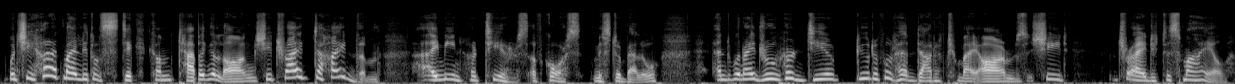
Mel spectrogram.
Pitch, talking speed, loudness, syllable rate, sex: 195 Hz, 175 wpm, -19 LUFS, 4.6 syllables/s, male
